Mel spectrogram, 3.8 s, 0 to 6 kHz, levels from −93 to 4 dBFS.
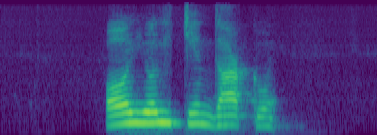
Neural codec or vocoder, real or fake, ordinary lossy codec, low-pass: codec, 16 kHz, 0.5 kbps, X-Codec, HuBERT features, trained on balanced general audio; fake; AAC, 32 kbps; 5.4 kHz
